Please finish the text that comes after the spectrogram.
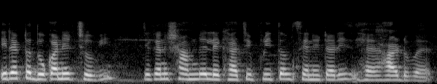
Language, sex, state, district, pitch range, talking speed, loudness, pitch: Bengali, female, Tripura, West Tripura, 220-250 Hz, 165 wpm, -17 LUFS, 235 Hz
